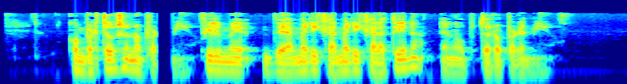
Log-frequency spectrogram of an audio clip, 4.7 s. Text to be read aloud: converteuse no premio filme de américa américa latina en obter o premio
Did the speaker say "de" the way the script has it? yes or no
yes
